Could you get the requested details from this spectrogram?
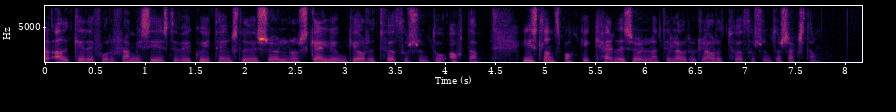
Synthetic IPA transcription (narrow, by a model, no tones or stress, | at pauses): aɾʔaðcɛːɾɪfɔːɾʏfɾamːisiːðɪst̪ʏvɪːkʏit̪ʰejɲnst̪lʏvɪsœːlʏnawscɛljumcawɾɪt̪ʰvœːθusʏnt̪ɔɣʔawht̪aist̪lant̪spawŋ̥cɪcʰɛɾðɪsœːlʏnat̪ʰɪlːœɣɾɪklawɾɪt̪ʰvœːθusʏnt̪ɔsɛkst̪ʰawn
